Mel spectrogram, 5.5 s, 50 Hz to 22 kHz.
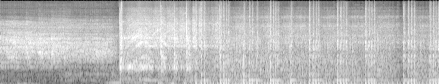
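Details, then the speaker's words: Fully built 4G63T mid-engine Eclipse, first start after install with O2 sensor unplugged so ECU dumps extra fuel: fires quickly then choppy, loping big-cam-like idle; fuel pressure and tune adjustments didn't help, owner suspects timing; rough lopey idle. "we couldn't get the 4g to not sound like a super big camped k series which although it sounds cool was a bad thing"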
